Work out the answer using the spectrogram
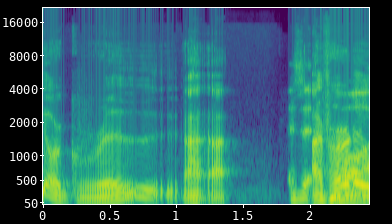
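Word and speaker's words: Gris: And I think is it pronounced Gree or Grizz? Is it? I've heard Oh, it I was don't pronounced know. Gree.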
